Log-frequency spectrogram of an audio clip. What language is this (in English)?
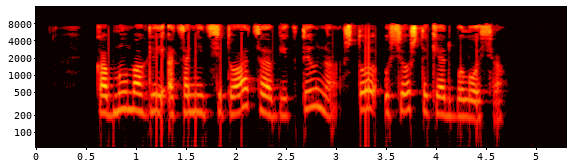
Belarusian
